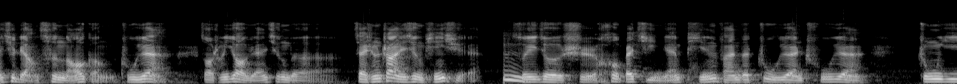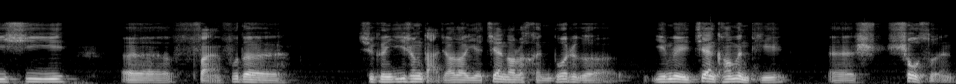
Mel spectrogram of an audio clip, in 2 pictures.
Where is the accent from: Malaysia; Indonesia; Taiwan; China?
China; Shijiazhuang, Hebei; 听众朋友大家好，我是来自河北石家庄的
